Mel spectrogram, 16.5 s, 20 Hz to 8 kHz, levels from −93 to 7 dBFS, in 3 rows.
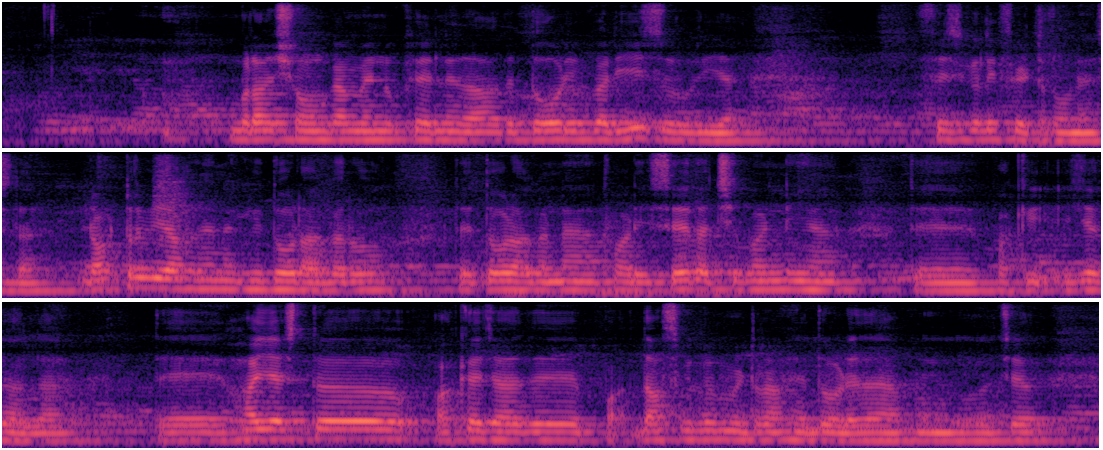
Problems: constant background noise, echo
